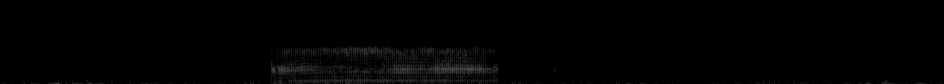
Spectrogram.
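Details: Sleeping dog snoring like a man: one long, deep, buzzing, chainsaw-like snore lasting about two seconds against quiet room noise; loud snoring.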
